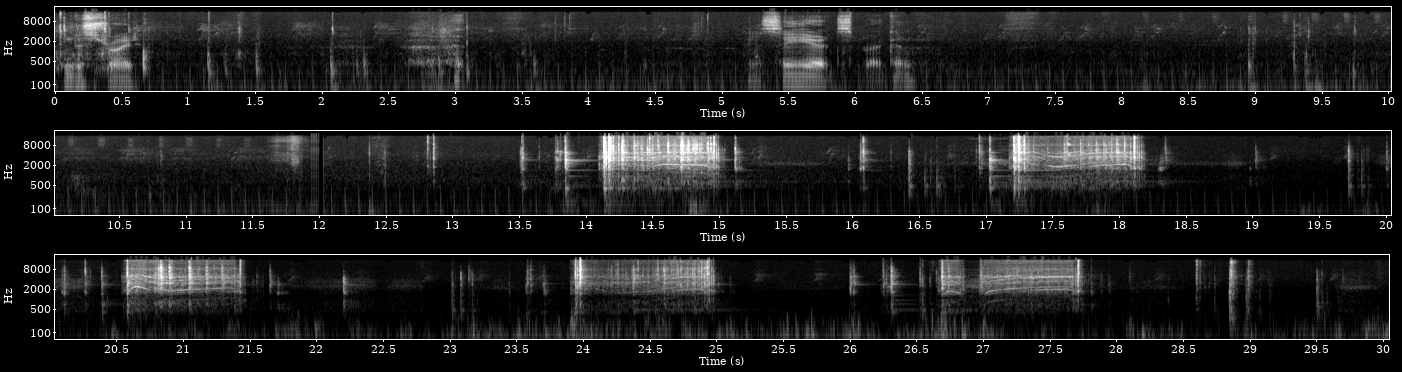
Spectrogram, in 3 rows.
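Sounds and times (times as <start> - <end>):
power tool motor bursts: 13.6 - 15.3, 17.0 - 18.4, 20.5 - 21.6, 23.9 - 25.0, 26.5 - 27.9.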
